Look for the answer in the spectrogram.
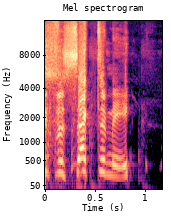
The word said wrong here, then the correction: Fessenden: Here, let me spell it. It's F-E-S-S-E-N-D-E-E-N. – Fessenden. – Fessenden. – Fessenden. – Larry Fessenden. – Trying to pronounce every single letter in the guy's name. – Pronunciation is my thing. Like, I can't skip a letter. I can't blur them.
